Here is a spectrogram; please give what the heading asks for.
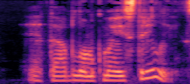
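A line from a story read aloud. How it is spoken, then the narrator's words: Calm explanation. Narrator (Russian): спокойно объяснил он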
